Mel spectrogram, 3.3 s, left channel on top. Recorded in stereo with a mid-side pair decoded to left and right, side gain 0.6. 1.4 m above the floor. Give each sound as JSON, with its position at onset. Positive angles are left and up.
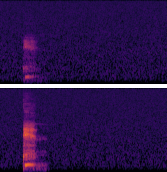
{"t": 0.5, "sound": "whispering", "azimuth_deg": -65, "distance_m": 0.9}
